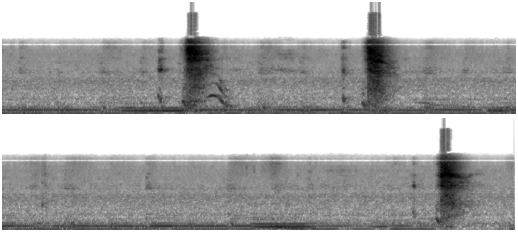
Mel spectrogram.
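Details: Woman sneezing: three sharp, hissing sneezes over about ten seconds with a steady low background hum.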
